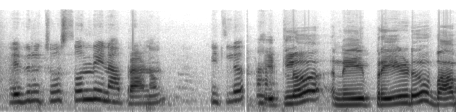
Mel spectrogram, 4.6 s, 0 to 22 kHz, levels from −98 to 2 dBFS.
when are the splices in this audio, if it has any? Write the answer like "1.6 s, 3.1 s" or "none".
2.6 s

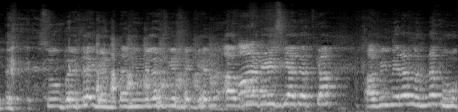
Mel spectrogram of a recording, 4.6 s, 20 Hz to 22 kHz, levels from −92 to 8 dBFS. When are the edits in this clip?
none

